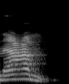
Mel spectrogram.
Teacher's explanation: لا تدغم هذه اللام في النون وإنما أظهرها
